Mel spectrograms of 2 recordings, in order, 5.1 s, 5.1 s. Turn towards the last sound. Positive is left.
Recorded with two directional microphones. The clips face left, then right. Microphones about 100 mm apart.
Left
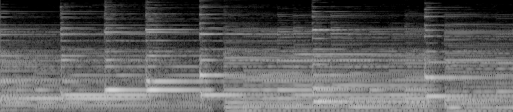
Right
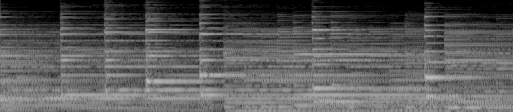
turn(degrees=30)  # may be behind; listen again after turning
